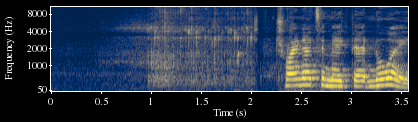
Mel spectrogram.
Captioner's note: slurping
